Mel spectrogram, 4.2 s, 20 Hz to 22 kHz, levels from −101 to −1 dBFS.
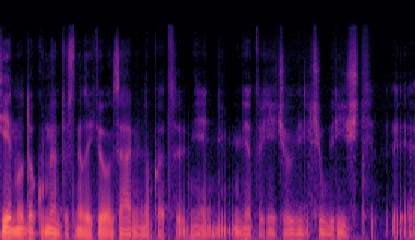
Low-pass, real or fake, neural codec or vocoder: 14.4 kHz; fake; autoencoder, 48 kHz, 32 numbers a frame, DAC-VAE, trained on Japanese speech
